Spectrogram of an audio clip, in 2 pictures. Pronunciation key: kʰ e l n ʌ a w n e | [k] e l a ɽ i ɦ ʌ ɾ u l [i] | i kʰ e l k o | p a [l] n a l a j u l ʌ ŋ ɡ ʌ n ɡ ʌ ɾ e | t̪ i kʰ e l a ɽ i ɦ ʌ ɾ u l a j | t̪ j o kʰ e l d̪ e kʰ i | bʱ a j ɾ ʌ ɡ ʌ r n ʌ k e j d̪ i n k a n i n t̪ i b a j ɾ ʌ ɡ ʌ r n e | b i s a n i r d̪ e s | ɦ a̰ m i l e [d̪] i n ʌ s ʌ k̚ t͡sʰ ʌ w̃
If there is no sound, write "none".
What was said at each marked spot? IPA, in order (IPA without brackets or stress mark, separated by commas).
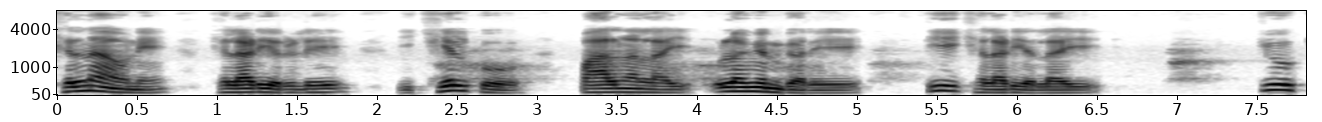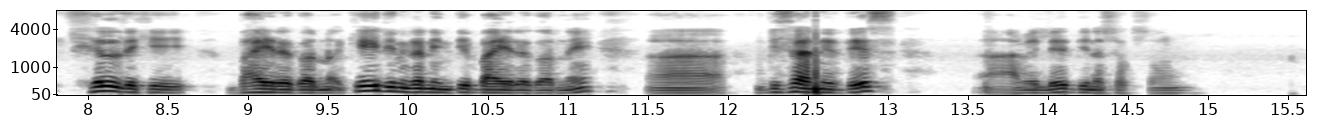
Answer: kʰ, e, l, d̪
